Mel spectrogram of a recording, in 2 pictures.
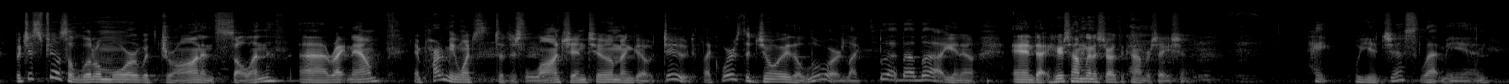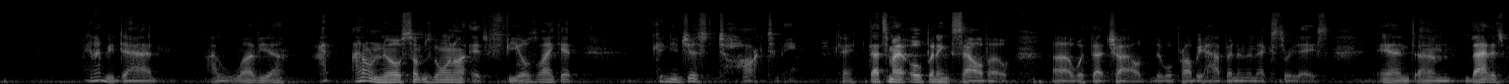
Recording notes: Listen to a live question and answer session, at the Watermark Fort Worth Campus.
